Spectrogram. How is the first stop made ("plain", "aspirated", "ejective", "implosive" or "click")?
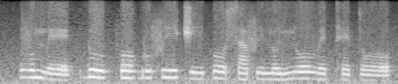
implosive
